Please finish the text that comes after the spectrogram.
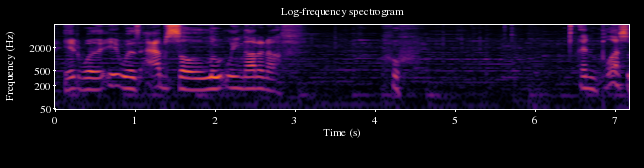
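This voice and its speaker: A man's voice: on the high side, darkish tone. A man commentating on a strategy game in a casual, rambling way, correcting himself as he goes and sounding congested. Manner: chatty, rambling, self-correcting.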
